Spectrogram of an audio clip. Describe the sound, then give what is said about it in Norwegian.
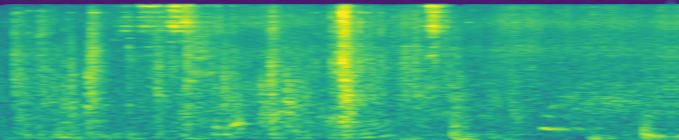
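A large bunch of keys unlocks the door of the stately main building at Eidsvoll, with a few metallic clicks and clunks over steady background noise. “Det skal et stort nøkkelknippe til for å låse opp den staselige hovedbygningen på Eidsvoll.”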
